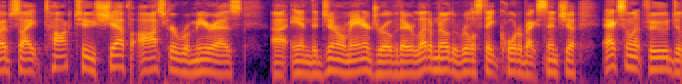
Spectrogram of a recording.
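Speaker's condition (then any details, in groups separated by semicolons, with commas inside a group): No condition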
